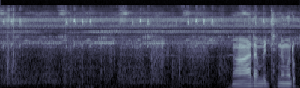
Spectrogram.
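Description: Faint, steady chirping of crickets in the background, with a man's voice starting to speak about three seconds in.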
